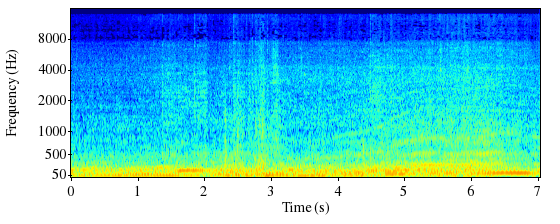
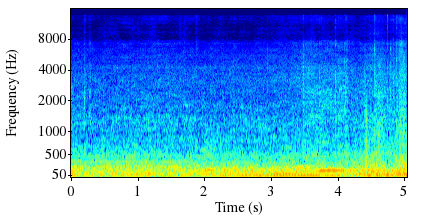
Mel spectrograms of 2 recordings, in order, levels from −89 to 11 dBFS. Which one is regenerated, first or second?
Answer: second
